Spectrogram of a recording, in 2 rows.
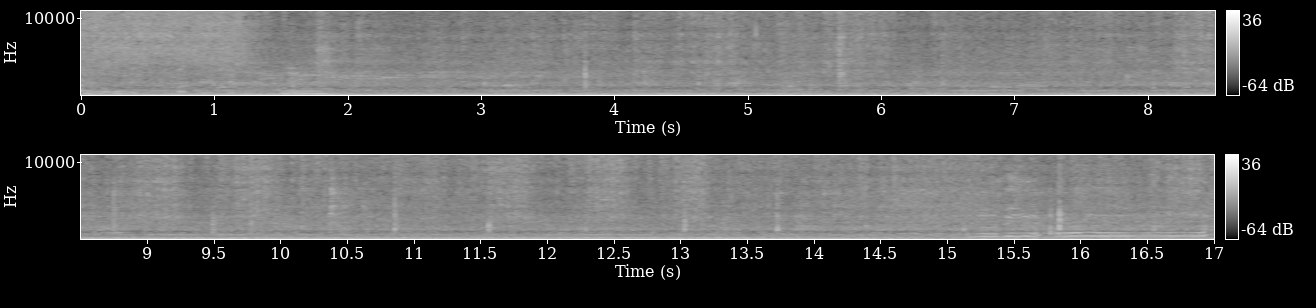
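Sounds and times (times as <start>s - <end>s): low machine hum: 0.0s - 17.0s.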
